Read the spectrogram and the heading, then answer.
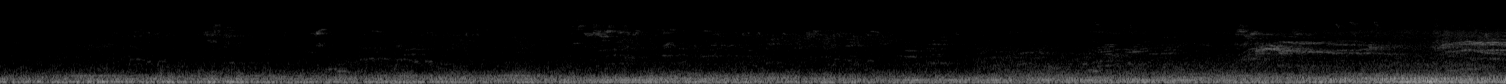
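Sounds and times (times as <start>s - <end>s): low background rumble: 0.0s - 15.0s
faint bird chirps: 10.8s - 15.0s.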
